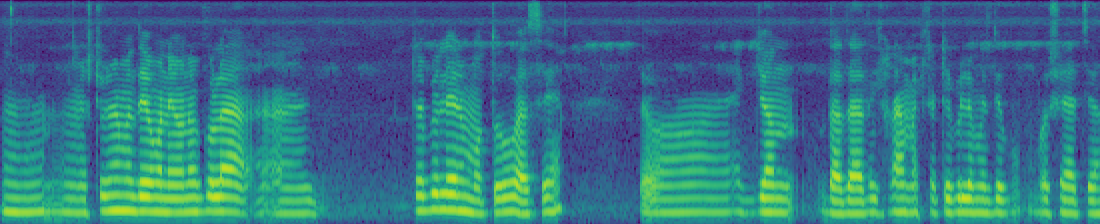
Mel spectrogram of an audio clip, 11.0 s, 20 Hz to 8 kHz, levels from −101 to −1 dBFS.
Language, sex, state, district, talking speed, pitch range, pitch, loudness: Bengali, female, Assam, Hailakandi, 100 wpm, 175-195 Hz, 185 Hz, -17 LUFS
